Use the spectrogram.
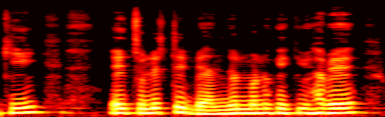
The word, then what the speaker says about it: ক: এখানে ক, এই ব্যঞ্জন বর্ণটি উচ্চারণ করতে গেলে এই কয়ের সঙ্গে একটি অ ধ্বনি উচ্চারিত হয়। আপনারা উচ্চারণ করুন ক ক, কয়ের সঙ্গে একটি অ ধ্বনি উচ্চারিত হচ্ছে। এই কয়ের সঙ্গে অ ধ্বনি যুক্ত হওয়ায় আমরা কয়ের সঠিক উচ্চারণ পাচ্ছি। ক থেকে যদি অ ধ্বনি বাদ দেওয়া হয় তাহলে কয়ের উচ্চারণ আমরা পাবো না।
